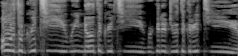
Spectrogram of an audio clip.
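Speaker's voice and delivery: put-on heavy French accent, high, shrill and loud. Retelling what local kids said to the American girls: thick French accent. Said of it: "they had like really thick French accents".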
